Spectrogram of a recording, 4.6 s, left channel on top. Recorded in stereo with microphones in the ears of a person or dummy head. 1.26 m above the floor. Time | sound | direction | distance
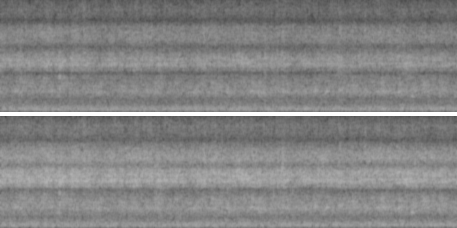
0.0 | running water | 10° right (ahead or behind) | ?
